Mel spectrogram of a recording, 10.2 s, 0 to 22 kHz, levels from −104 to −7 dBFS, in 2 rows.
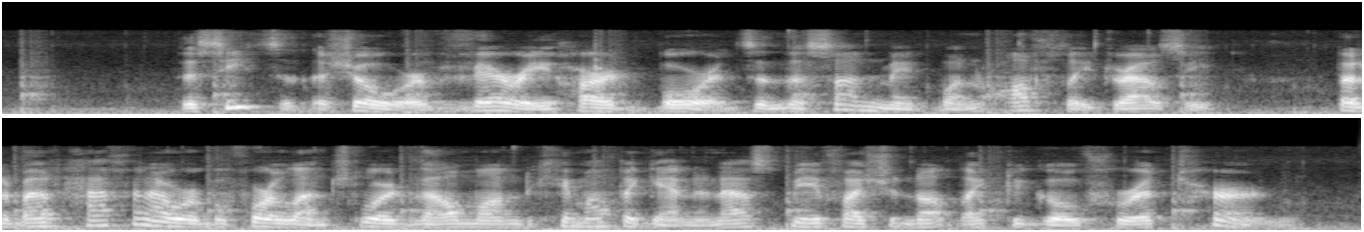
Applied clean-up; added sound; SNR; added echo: none; Drip / Sink (filling or washing); 17 dB; none.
